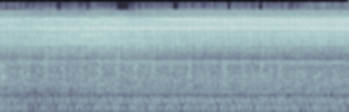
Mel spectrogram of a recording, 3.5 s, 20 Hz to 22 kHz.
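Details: 1971 Chrysler eight-door airport car, epoxy block repair, running with no coolant and warming up, no leaks: steady, even idle with a smooth low rumble and no knocks or misses; engine running cleanly.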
